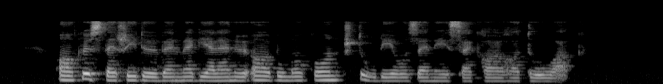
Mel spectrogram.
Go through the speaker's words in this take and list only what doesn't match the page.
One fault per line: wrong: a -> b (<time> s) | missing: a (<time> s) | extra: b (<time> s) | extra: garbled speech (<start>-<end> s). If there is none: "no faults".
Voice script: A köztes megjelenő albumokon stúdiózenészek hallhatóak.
extra: időben (1.3 s)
